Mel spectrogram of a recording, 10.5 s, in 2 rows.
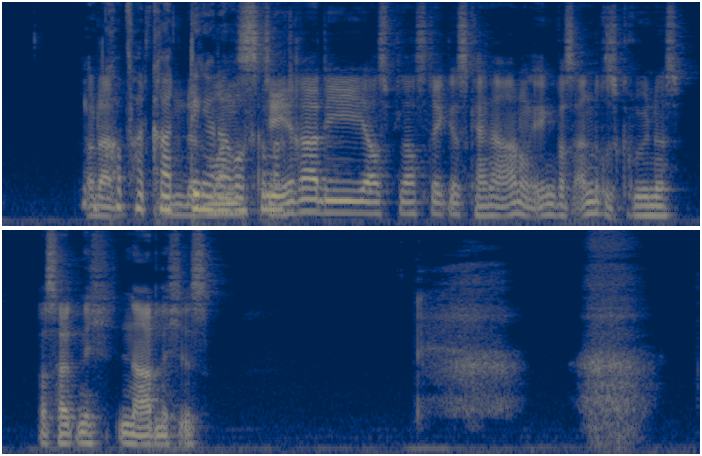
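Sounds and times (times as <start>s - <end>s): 
speech: 0.6s - 6.9s
heavy breathing into a microphone: 8.4s - 10.2s.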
